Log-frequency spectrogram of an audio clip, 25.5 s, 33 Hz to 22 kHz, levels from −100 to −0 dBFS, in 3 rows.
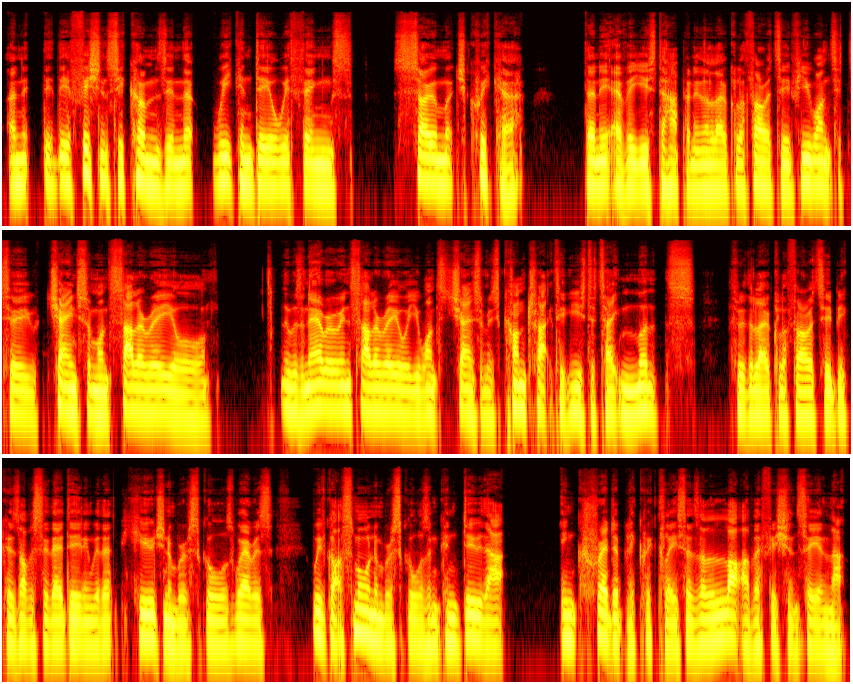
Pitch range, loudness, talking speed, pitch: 100-115 Hz, -21 LUFS, 205 wpm, 105 Hz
